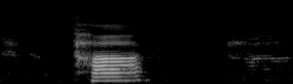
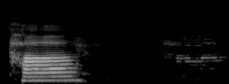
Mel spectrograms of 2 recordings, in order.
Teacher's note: T itu mesti ada bunyi angin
